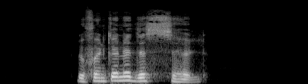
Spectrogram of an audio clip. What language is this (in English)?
Kabyle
